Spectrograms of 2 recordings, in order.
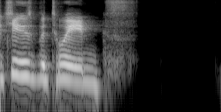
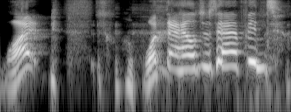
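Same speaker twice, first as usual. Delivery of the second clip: rising, higher bewildered what; confused disbelief; 8 semitones higher than usual. Retold or imitated. Retelling Hunter's confusion after the prank, higher bewildered voice. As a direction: imitate Hunter waking up baffled, voice climbing. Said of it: "right there with the viewer in confusion".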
